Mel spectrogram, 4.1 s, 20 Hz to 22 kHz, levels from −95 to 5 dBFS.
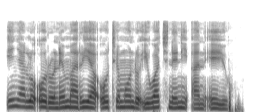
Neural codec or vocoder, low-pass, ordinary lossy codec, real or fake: vocoder, 22.05 kHz, 80 mel bands, Vocos; 9.9 kHz; none; fake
